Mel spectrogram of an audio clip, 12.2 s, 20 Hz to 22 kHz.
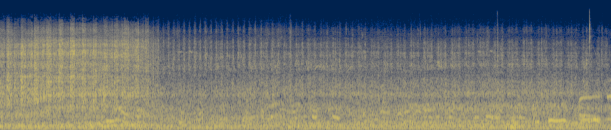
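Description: LMS Jubilee class three-cylinder 4-6-0 steam locomotive working a train in the distance. A hiss runs over it for the first three seconds and then stops abruptly.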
